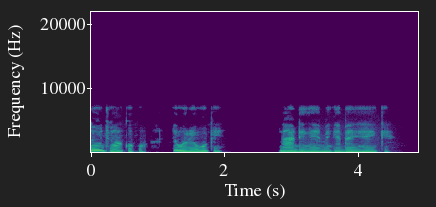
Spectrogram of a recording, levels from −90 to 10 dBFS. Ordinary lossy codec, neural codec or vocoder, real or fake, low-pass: none; none; real; 7.2 kHz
